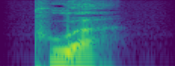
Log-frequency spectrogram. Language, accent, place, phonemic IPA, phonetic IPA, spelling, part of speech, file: German, Germany, Berlin, /puːr/, [pu(ː)ɐ̯], pur, adjective, De-pur.ogg
- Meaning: 1. pure, mere, sheer (nothing other than) 2. pure (not mixed with another ingredient) 3. pure (not polluted or sullied)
